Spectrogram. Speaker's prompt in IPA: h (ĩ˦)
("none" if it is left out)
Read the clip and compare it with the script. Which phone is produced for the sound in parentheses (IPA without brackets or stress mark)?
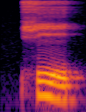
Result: ĩ˦˨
